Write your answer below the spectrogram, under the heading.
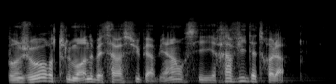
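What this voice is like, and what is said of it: Southwestern French accent. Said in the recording (French): “tu as un accent du sud-ouest ... quand je parle en français, j'ai un accent du sud-ouest”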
